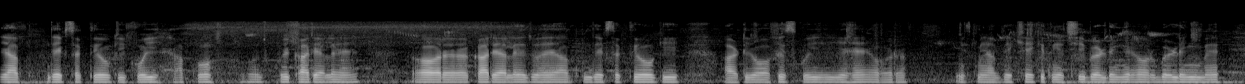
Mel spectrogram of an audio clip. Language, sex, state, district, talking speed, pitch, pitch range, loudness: Kumaoni, male, Uttarakhand, Uttarkashi, 175 wpm, 110 Hz, 110-115 Hz, -25 LUFS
